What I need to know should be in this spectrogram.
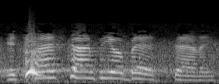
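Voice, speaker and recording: A woman's voice: sits high, very animated, unhurried. An actress playing a stern, middle-aged frontier farm mother who bosses her household curtly, in old-time radio western style. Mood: brisk. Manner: curt, bossy. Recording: dull, noisy old radio recording.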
